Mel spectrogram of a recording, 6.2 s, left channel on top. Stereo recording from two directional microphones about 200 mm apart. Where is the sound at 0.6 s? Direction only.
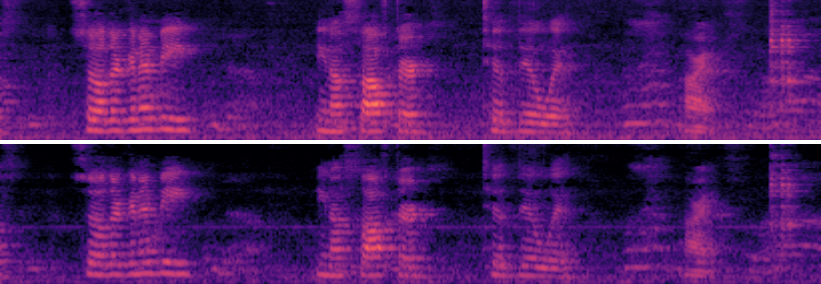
10° left (ahead or behind).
